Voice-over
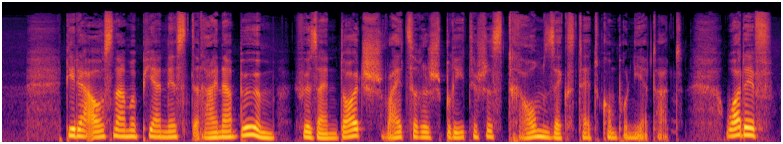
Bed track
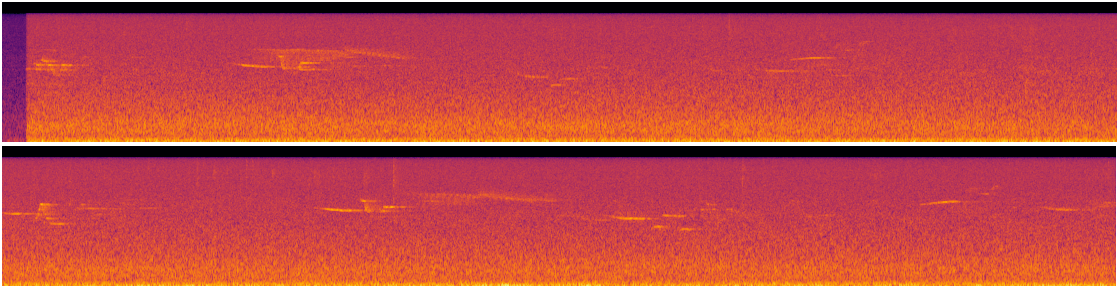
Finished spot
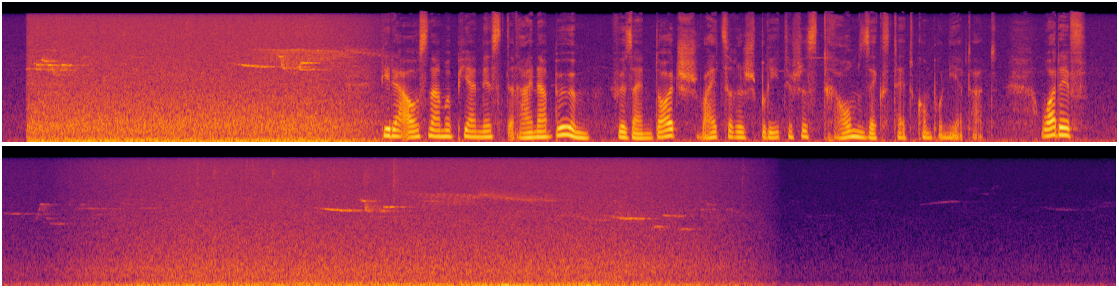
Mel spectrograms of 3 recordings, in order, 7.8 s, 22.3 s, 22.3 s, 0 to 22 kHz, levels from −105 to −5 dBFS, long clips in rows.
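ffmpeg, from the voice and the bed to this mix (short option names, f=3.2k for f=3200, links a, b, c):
-filter_complex "[0:a]adelay=3150,volume=1dB[a];[1:a]volume=16dB,afade=t=out:st=3.1:d=0.85:silence=0.0841395,afade=t=in:st=11.63:d=1.44:silence=0.149624,afade=t=out:st=17.27:d=1.68:silence=0.0421697[b];[a][b]amix=inputs=2:normalize=0"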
